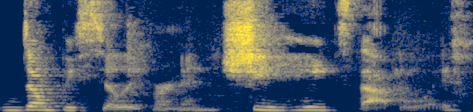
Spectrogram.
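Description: A woman's voice: mid-range voice, normal speed, far from the mic, slight background noise, natural voice. Snappy fussy aunt, a woman reading it, storybook voice, roomy echo. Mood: snappish. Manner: sharp, snappish. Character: shrill fussy middle-aged aunt.

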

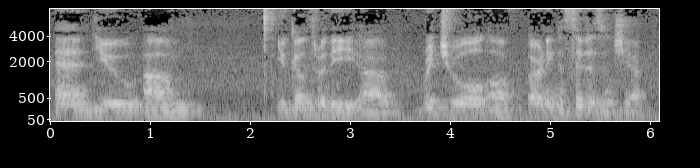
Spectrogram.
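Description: A British church speaker in his forties, raised in several countries, delivers a relaxed, good-humored Sunday sermon with personal testimony from a church hall stage, his accent softened by years in America. His medium-pitched voice comes through a stand microphone on a rough recording with slight background noise. He's conversational, says "you know" a lot, and slips into quick voices.

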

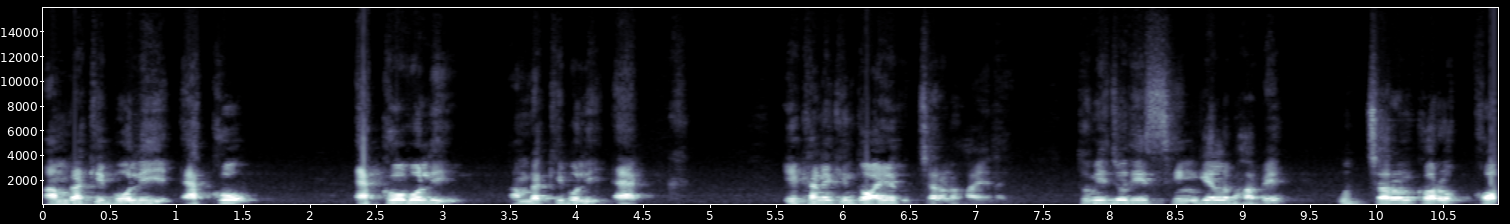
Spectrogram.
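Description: A man teaching a grammar lesson, asking students rhetorical questions and slowly stressing and repeating key words, with confident asides. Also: a little high. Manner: addresses students directly with frequent rhetorical questions. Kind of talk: classroom-style video lesson.

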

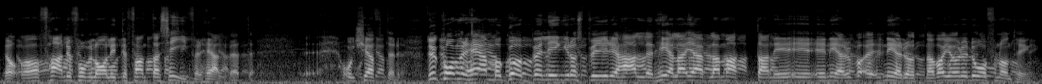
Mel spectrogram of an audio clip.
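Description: A man's voice: sits high, bright, forceful tone, recorded from a distance, slight background noise. An actor playing a crude, boastful wannabe musician and pushy street salesman who swears constantly. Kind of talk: sketch comedy acting.

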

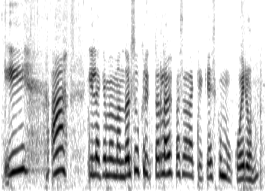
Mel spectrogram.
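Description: Give me a high-pitched woman chatting on a phone vlog outdoors, rambling and lively. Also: fast talker, a little hiss or hum. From El Salvador. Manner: rambling, animated, self-teasing. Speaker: vlogger.

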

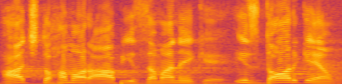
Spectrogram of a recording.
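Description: High-voiced preacher in a reverberant hall. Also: male voice, slow pace. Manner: emphatic, repeats phrases, swings between soft low lines and raised outbursts. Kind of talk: religious sermon. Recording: long hall reverb with faint noise.

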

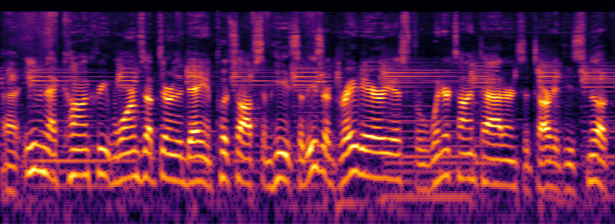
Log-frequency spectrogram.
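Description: A middle-aged man seated on a porch outdoors, calmly explaining fishing conditions in an interview. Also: on the high side, quick pace, over music. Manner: calm, informative. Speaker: fishing show host.

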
